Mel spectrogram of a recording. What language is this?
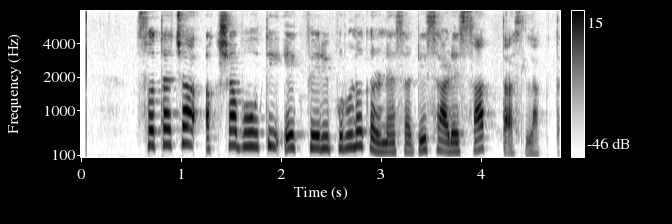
Marathi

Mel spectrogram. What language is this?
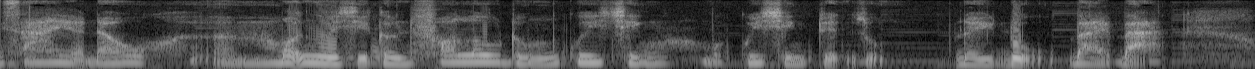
Vietnamese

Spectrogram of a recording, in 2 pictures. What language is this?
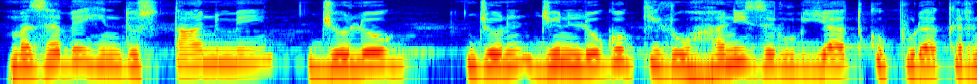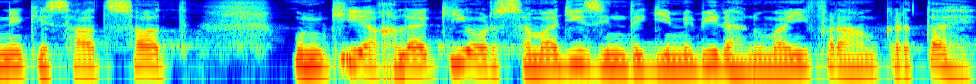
Urdu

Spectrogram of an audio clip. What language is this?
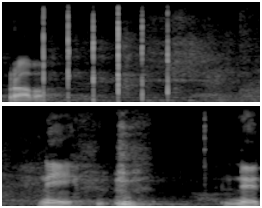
Estonian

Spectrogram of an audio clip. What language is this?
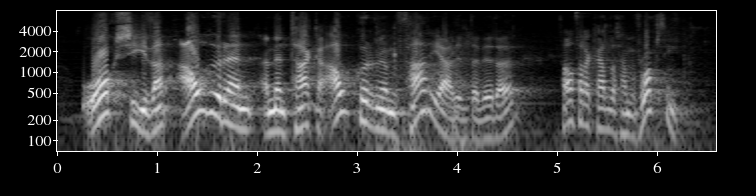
Icelandic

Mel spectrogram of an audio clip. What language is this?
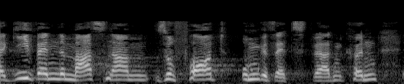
German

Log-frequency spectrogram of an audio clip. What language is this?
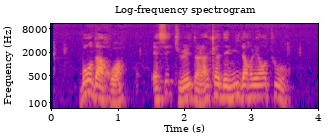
French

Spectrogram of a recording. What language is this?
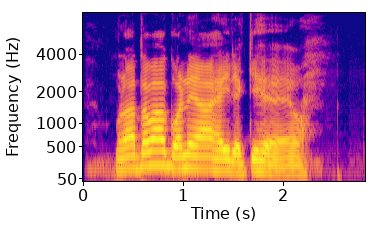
Kikuyu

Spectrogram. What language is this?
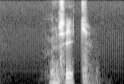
Swedish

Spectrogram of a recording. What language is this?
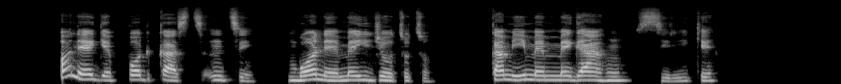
Igbo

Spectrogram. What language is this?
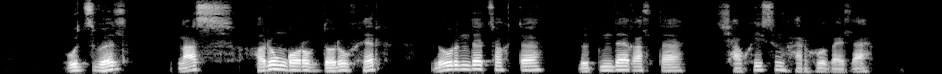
Mongolian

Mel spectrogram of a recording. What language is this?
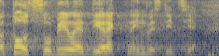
Serbian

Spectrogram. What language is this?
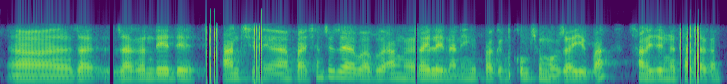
Bodo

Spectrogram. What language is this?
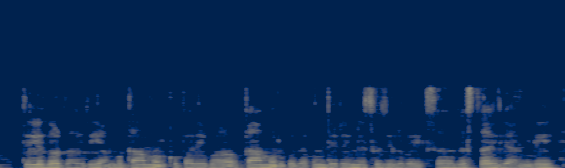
Nepali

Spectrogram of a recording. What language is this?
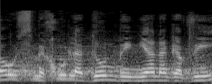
Hebrew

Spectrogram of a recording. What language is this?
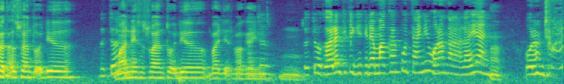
Malay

